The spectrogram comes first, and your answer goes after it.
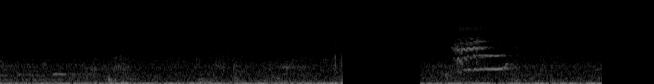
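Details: Maine Coon kitten attacking and teasing a tolerant adult cat at play indoors; after a quiet stretch with a cut, a single brief upward-swooping meow rings out above a low background rumble.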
